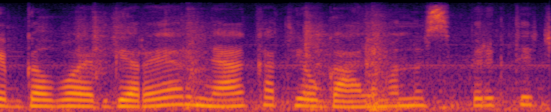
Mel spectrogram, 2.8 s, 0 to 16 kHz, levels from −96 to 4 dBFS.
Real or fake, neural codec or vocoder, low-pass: real; none; 14.4 kHz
